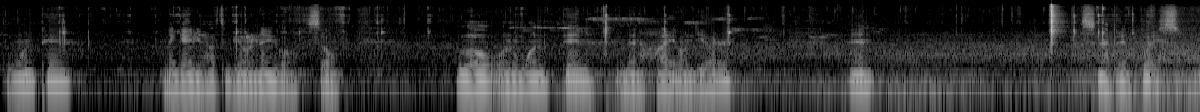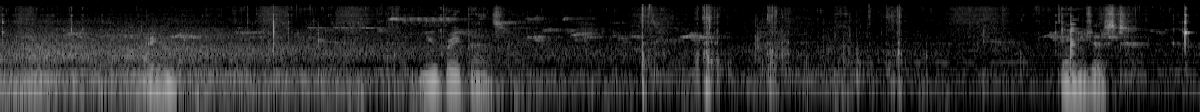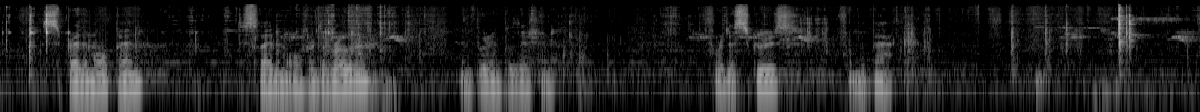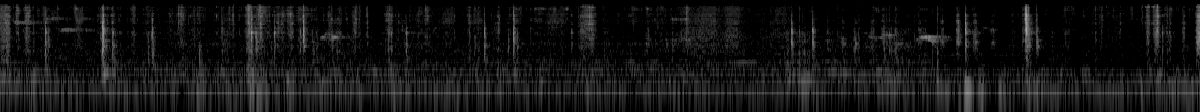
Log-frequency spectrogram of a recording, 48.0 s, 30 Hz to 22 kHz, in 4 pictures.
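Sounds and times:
metal parts tapping together: 0.4s - 7.6s, 9.5s - 12.8s, 22.5s - 28.3s, 34.1s - 42.9s, 43.8s - 48.0s
metallic clicks of brake caliper: 23.5s - 24.8s.

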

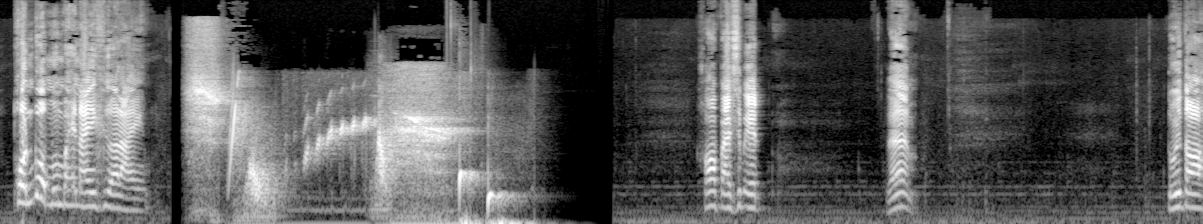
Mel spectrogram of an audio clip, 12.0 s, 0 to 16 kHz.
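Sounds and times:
cartoon swish: 1.9s - 5.4s
rising chirpy blips: 2.1s - 5.4s.

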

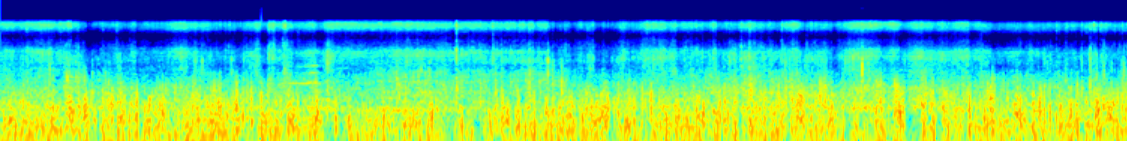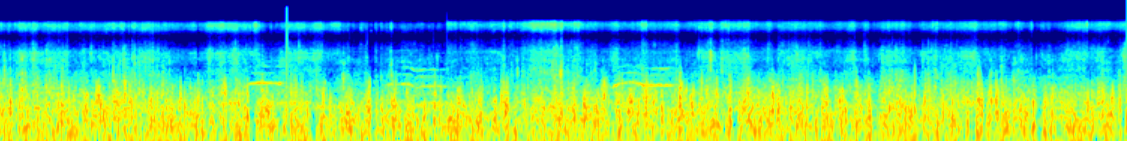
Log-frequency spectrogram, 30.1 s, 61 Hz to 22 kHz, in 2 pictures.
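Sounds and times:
mountain bike rattling on dirt trail: 0.0s - 30.0s
wind buffeting microphone: 0.0s - 30.0s.

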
